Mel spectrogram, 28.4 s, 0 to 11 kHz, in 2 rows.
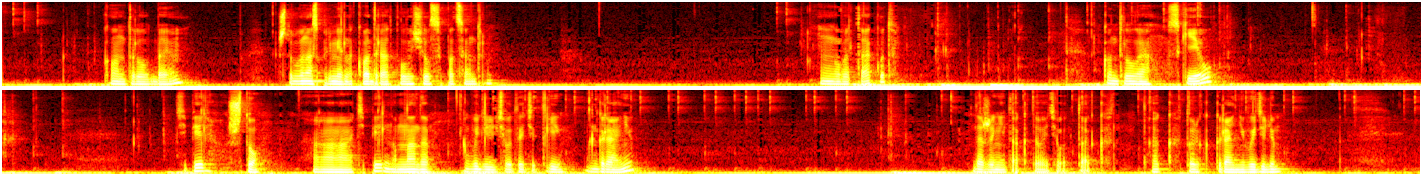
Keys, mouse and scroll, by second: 0.7 ctrl+b, 8.1 middle click, 8.5 Tab, 9.4 /, 10.2 middle click, 10.8 ctrl+a, 12.0 shift+middle click, 12.4-13.3 scroll up 3, 13.3 Tab, 14.2 /, 14.5 middle click, 15.1-15.6 scroll up 1, 15.8 2, 18.2 2, 18.4 middle click, 18.8 3, 19.0 click, 19.4 click, 19.8 ctrl+click, 19.9 ctrl+click, 20.1 click, 20.9 click, 21.2 ctrl+click, 21.6 ctrl+click, 21.8 click, 22.2 click, 22.5 ctrl+click, 23.1 2, 23.6 click, 24.4 click, 24.9 ctrl+click, 26.1 ctrl+click, 26.5 click, 27.0 ctrl+click, 28.2 ctrl+click.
